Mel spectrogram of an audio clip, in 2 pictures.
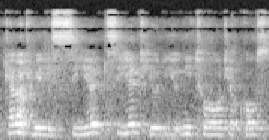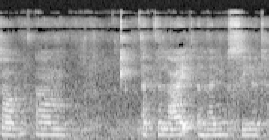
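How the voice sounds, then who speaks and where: A German woman with a German accent, narrating her resin crafting casually and often pausing to search for English words. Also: on the low side, flat delivery, echoey room, distant mic, noisy background.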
